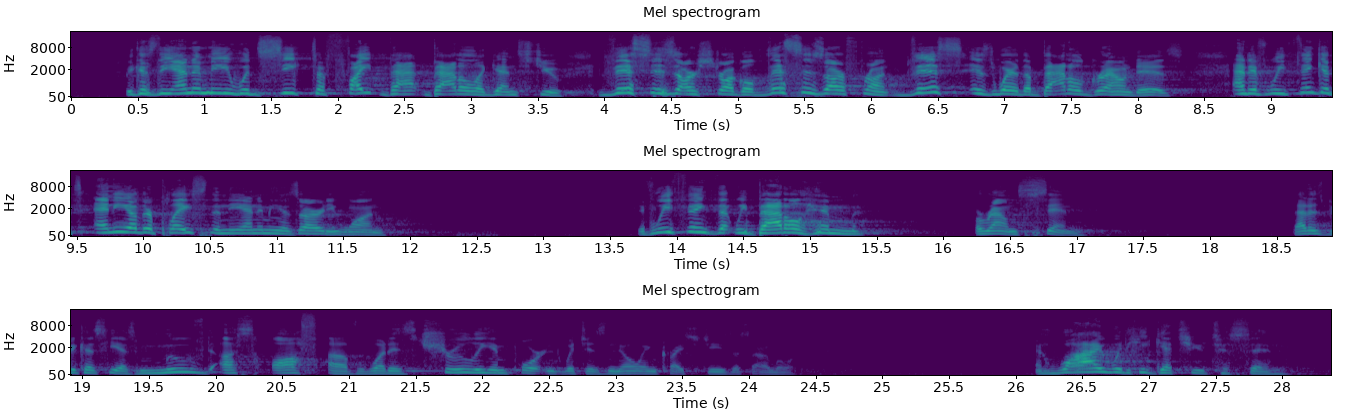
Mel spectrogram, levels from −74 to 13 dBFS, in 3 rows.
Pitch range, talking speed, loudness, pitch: 135-225 Hz, 160 wpm, -30 LUFS, 180 Hz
